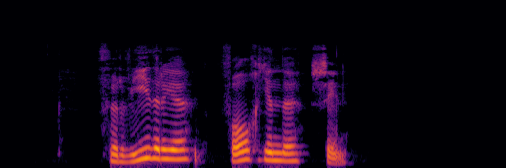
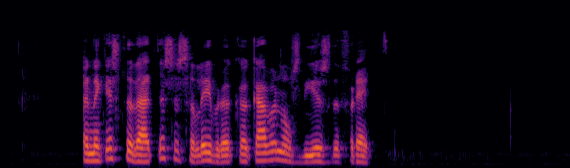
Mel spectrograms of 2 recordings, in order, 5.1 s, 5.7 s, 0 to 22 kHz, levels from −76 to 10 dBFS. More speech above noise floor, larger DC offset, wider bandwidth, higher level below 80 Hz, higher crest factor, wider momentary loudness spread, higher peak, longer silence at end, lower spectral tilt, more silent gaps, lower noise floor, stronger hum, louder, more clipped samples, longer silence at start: first, over 74 dB vs 49 dB; neither; second, 7.4 kHz vs 11 kHz; first, -62 dBFS vs -78 dBFS; about the same, 18 dB vs 22 dB; first, 11 LU vs 7 LU; about the same, -2 dBFS vs -4 dBFS; second, 1.6 s vs 1.85 s; first, -7.5 dB/octave vs -4.5 dB/octave; neither; first, under -90 dBFS vs -72 dBFS; neither; first, -17 LUFS vs -23 LUFS; neither; first, 1.1 s vs 0.85 s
